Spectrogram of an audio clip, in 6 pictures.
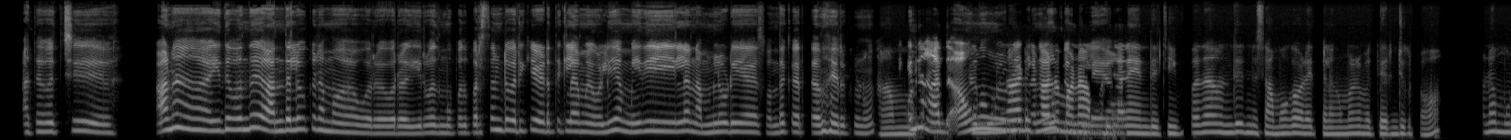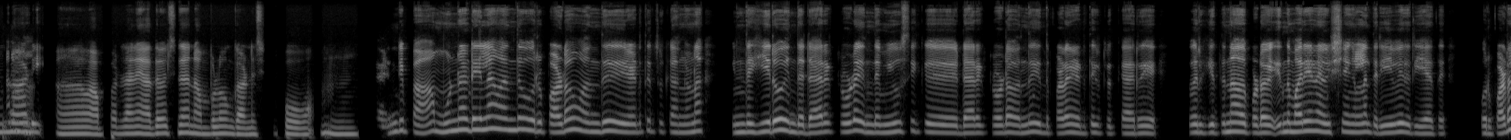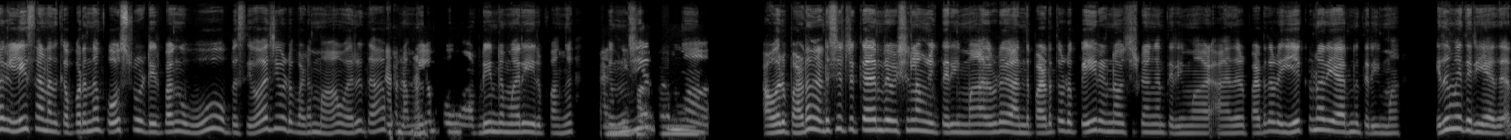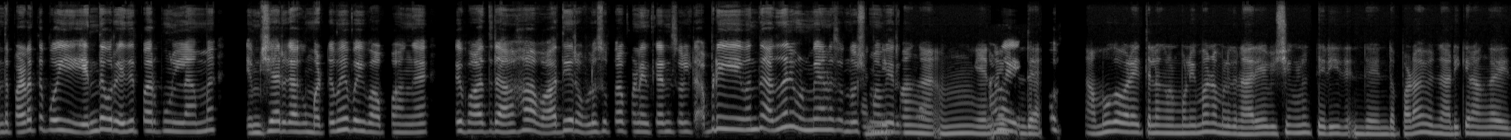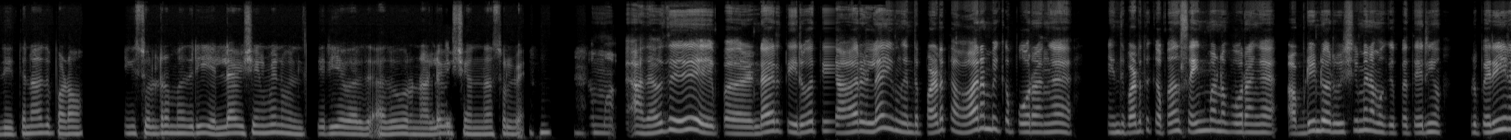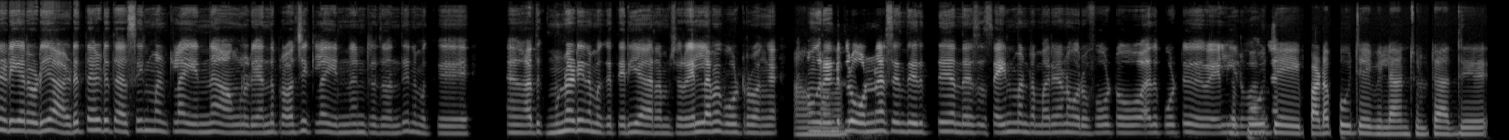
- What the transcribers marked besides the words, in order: laughing while speaking: "கருத்தா தான் இருக்கணும்"; laugh; chuckle; in English: "அசைன்மெண்ட்லாம்"; in English: "ப்ராஜெக்ட்லாம்"
- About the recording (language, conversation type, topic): Tamil, podcast, ஒரு நடிகர் சமூக ஊடகத்தில் (இன்ஸ்டாகிராம் போன்றவற்றில்) இடும் பதிவுகள், ஒரு திரைப்படத்தின் வெற்றியை எவ்வாறு பாதிக்கின்றன?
